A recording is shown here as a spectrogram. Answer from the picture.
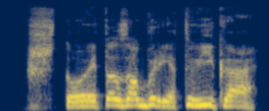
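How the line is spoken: Barked. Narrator (Russian): рявкнул Адам

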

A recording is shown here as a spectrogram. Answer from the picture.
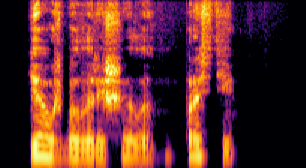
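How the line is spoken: Young woman's relieved sigh. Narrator (Russian): облегченно вздохнула девушка

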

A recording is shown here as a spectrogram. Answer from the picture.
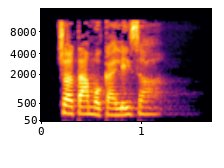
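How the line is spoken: Said coldly. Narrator (Vietnamese): Anh lạnh lùng nói

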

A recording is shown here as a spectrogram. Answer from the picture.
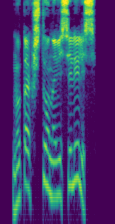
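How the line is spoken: Rough. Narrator (Russian): Получилось довольно грубо

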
